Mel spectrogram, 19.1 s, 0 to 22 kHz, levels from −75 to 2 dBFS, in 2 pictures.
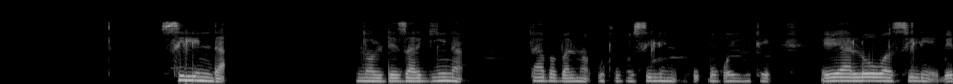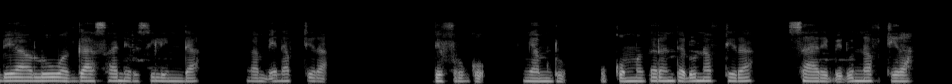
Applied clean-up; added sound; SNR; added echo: none; none; none; none.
